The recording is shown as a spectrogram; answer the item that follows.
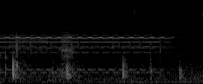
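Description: A faint, steady high electronic tone with several overtones, held for nearly two seconds and stopping shortly before the end.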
